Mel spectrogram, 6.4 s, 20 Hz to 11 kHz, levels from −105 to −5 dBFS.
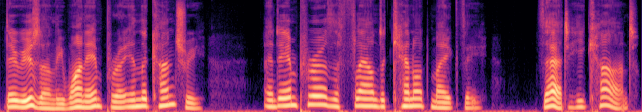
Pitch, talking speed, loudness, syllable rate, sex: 185 Hz, 170 wpm, -16 LUFS, 5.5 syllables/s, male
